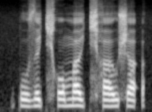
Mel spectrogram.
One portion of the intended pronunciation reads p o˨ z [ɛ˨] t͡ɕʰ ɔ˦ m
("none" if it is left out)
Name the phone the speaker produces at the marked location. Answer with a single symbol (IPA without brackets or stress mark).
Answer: ɛ˦˨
